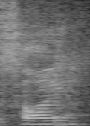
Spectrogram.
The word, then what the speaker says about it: sin: Even though it's written as sin, we pronounce it sine.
